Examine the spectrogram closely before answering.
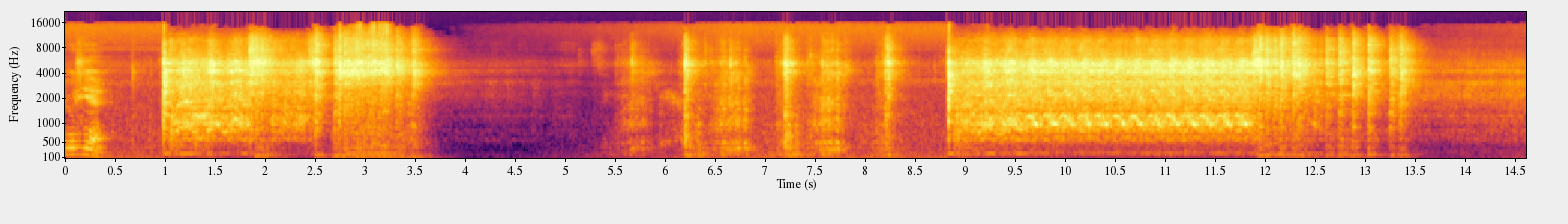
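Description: A car engine revs loudly in bursts.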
